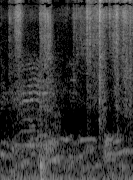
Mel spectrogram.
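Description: Faint, low murmur of voices in a small room, with a single dull thump about half a second in.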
